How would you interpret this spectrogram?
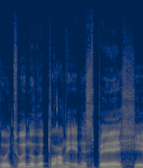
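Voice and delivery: ordinary talk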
